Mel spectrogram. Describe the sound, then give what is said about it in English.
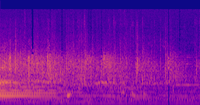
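Steady applause from a church audience in the Upper East region, a dense patter of many hands clapping at moderate volume, with a faint sustained tone and some murmuring underneath. “You are clapping like you are not a member of this house.”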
